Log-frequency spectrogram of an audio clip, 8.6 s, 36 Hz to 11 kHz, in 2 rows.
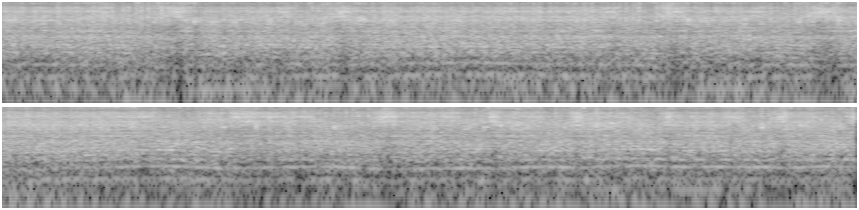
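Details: ZIL crane truck petrol engine started after 20 years standing, fresh petrol: rough but continuous idle with a steady low throb and plenty of clatter; it caught and keeps running.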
